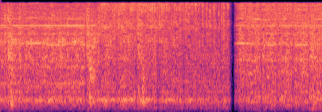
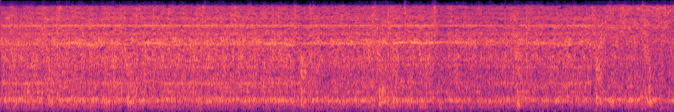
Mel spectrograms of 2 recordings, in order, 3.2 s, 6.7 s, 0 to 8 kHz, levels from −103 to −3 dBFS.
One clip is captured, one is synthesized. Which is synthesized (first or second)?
second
